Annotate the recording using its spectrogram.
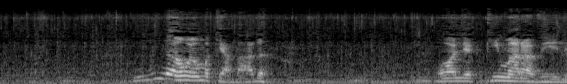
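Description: Food sizzles and bubbles in a pan.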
